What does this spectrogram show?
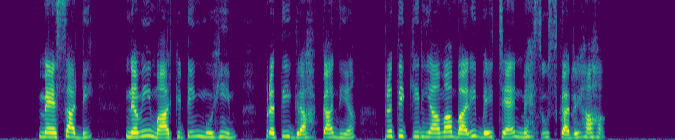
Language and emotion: Punjabi, fearful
